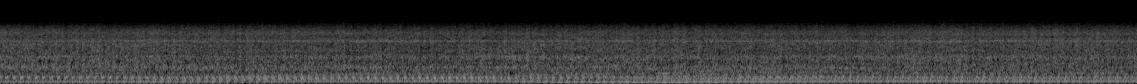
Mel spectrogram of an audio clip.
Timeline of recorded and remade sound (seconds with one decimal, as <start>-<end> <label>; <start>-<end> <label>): 0.0-11.4 recorded

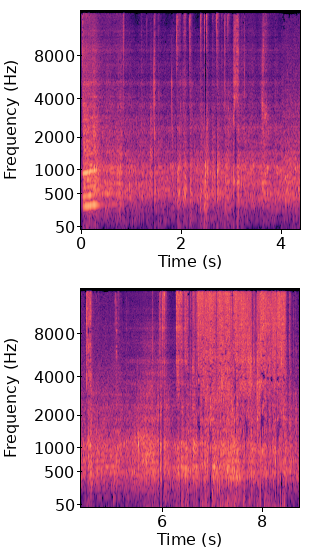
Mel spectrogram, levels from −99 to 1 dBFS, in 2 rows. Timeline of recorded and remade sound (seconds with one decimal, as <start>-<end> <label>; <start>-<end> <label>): 0.0-4.0 remade; 4.0-5.2 recorded; 5.2-6.5 remade; 6.5-8.7 recorded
